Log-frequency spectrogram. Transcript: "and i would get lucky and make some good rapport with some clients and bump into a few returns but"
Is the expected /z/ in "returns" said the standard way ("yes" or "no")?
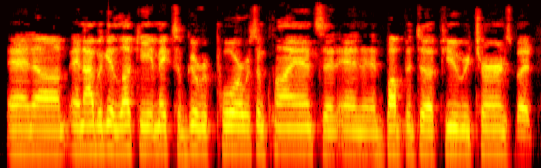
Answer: yes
